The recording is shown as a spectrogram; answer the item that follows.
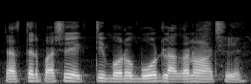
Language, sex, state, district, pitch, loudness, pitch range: Bengali, male, West Bengal, Cooch Behar, 135 Hz, -15 LUFS, 130-145 Hz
